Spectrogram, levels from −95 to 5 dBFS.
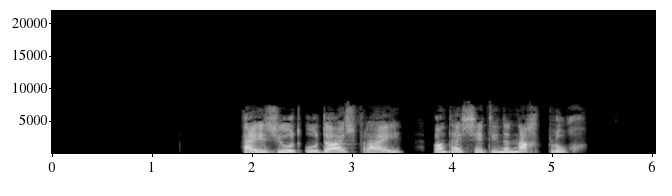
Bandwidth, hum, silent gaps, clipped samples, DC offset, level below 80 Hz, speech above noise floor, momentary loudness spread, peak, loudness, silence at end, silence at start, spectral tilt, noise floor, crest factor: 7.6 kHz; none; 3.52-3.60 s, 3.74-3.81 s, 4.89-4.96 s; under 0.1%; under 0.1%; -68 dBFS; over 73 dB; 10 LU; -2 dBFS; -17 LUFS; 0.75 s; 1.9 s; -4.5 dB/octave; under -90 dBFS; 18 dB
